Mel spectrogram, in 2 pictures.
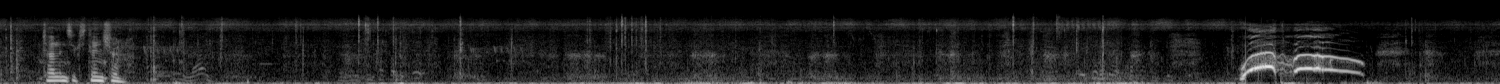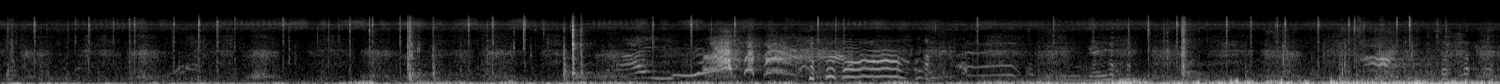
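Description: Bicycle tyres crunch and roll over a rough dirt trail.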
